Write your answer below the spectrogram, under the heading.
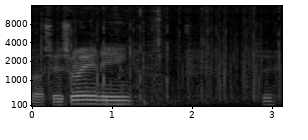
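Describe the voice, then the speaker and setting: A man talks at a very slow pace with a medium pitch. Noticeable background noise runs underneath. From Philippines. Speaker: vlogger. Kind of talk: casual vlog narration. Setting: outdoors in rain.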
